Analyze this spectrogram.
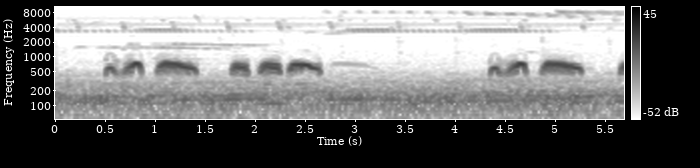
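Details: Short jergot-style song of a spotted dove: two rising coos, three hoarse notes, a pause, then a rising pair and a longer coo, backed by persistent shrill insect noise.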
